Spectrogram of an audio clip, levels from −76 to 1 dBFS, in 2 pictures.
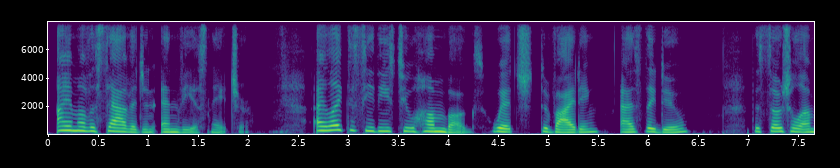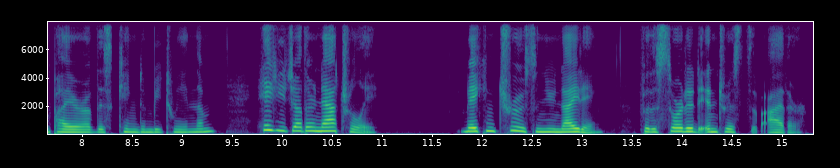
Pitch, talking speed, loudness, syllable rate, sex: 215 Hz, 160 wpm, -19 LUFS, 5.7 syllables/s, female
